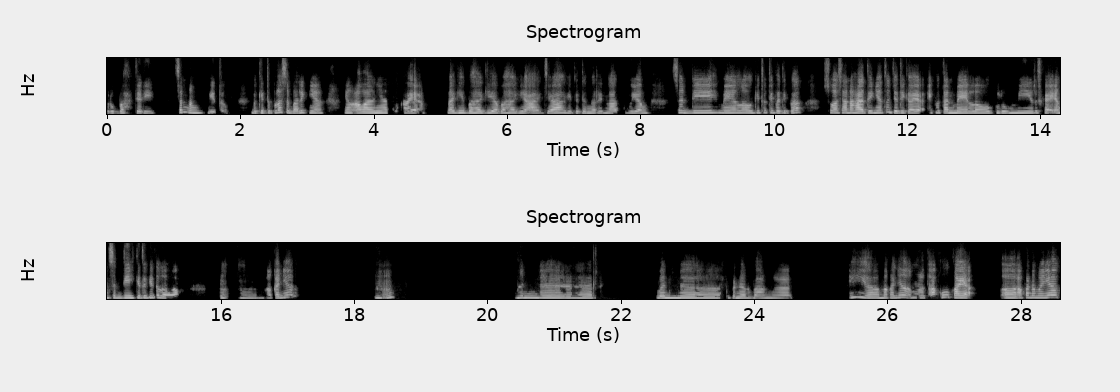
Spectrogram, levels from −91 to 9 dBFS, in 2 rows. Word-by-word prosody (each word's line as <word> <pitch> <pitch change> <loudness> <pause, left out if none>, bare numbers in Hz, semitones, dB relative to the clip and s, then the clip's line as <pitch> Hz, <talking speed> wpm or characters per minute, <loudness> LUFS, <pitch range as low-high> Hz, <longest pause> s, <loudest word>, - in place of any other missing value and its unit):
berubah 215 +1 -3 0.2
jadi, 210 -1 -1 0.4
seneng, 275 -8 0
gitu. 385 - -4 0.5
Begitu 240 +2 -2
pula 300 +4 +3
sebaliknya, 240 -2 -1 0.4
yang 235 0 +1
awalnya 235 0 +6
tu 235 - -26
kayak, 220 -1 +3 0.4
lagi 235 +1 +2
bahagia-bahagia 230 -1 +1
aja 200 +2 -4 0.2
gitu, 215 0 -6
dengerin 215 +1 -3
lagu 215 0 -2
yang 215 -1 0 0.4
sedih, 260 0 0
mellow, 255 0 +1
gitu, 255 +3 -6
tiba-tiba, 240 0 -2 0.4
suasana 260 -1 +2
hatinya 245 +1 +5
tuh, 325 - -4
jadi, 235 0 +2
kayak 220 -1 +4 0.2
ikutan 240 -2 +2
mellow, 225 0 +3 0.2
gloomy, 220 0 0
terus, 235 - -5
kayak 230 - +4
yang - - -1
sedih 240 +1 +2
gitu-gitu 275 +4 0
loh. 225 - +5 1.1
Hmm, 205 -1 -10
makanya 235 +8 -1 1.3
Heeh. 270 +5 -3 1.8
Bener, 240 -4 -1 1.0
bener, 230 -2 +2 0.2
bener 215 0 -1
banget. 205 -1 -4 0.9
Iya, 310 -4 -2 0.2
makanya 245 +6 0 0.2
menurut 265 -1 -6
aku, 255 +6 0 0.2
kayak, 265 -2 +7 0.5
eee, 250 0 +4
apa 295 - -1
namanya, 285 +2 +1
235 Hz, 105 wpm, -28 LUFS, 220-255 Hz, 1.8 s, kayak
